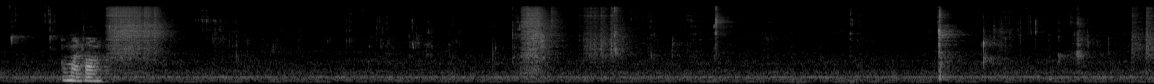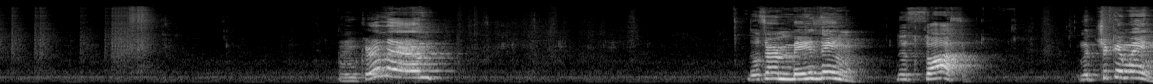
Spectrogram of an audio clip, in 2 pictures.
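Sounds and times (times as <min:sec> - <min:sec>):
person chewing chicken wing: 0:01.9 - 0:05.2, 0:05.9 - 0:11.2.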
